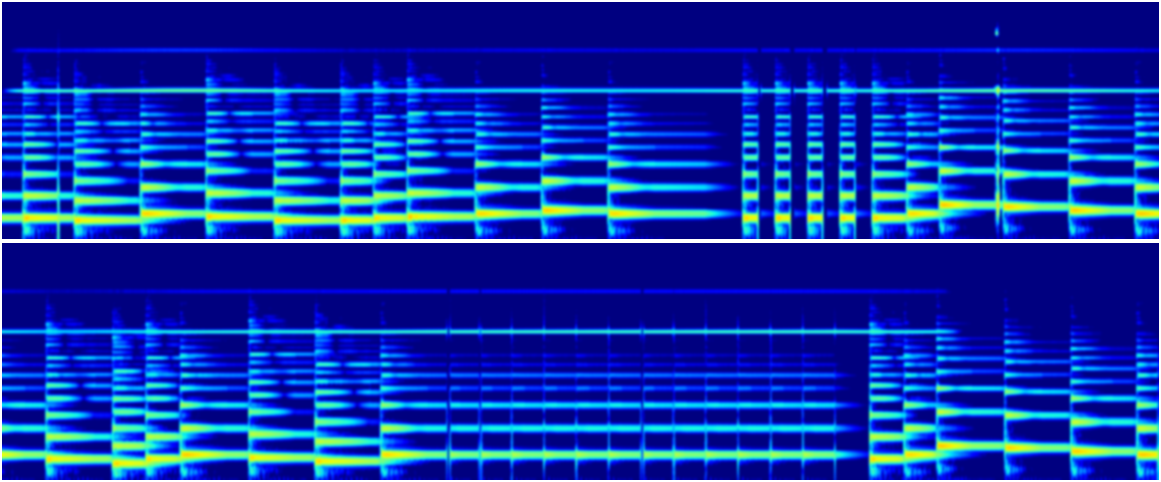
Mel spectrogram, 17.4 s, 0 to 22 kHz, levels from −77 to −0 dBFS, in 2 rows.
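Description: A thin, steady whistle at 4.7 kHz sits behind the sound from the very start until 15.9 s, swelling and fading slowly in level and staying roughly 10 dB below the main signal. It never grows or runs away, which points to a feedback whistle: the loudspeaker-to-microphone loop is likely poised just at the edge of feedback, so one high frequency keeps ringing without building up.

At 0.43 s a tiny blip cuts through the sound. This is damaged data in a compressed stream. A small stretch of the encoded file was corrupted, so the decoder misread the frame there, lost its place and resynchronised on the next frame header, leaving a brief glitch.

From 5.68 to 6.65 s the sound stutters quickly and evenly. The same 0.24 s fragment plays four times, with a short mute at each jump. This is a CD stuck on one turn: a scratch knocks the laser back one track at the same point on every revolution, so that slice of audio loops.

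At 7.45 to 7.49 s a second short glitch marks another patch of damaged data in the compressed stream, where the decoder again stumbles and finds its footing on the following frame.

From 12.02 to 14.93 s the skipping-CD stutter returns. The same 0.24 s loop repeats twelve times, each with a brief gap, before playback moves on.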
